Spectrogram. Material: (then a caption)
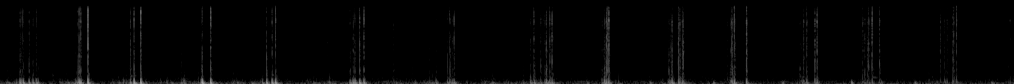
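Rubber. A single blue and green Koosh ball of thin rubber filaments rests in one palm while the fingertips of the other hand pinch and pluck its strands. This produces a steady series of short, dry, bright snapping and rustling bursts with a soft low thump under each, separated by quiet gaps and a faint steady hum.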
